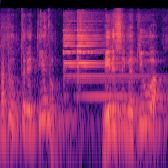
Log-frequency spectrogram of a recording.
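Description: A bright, bell-like notification chime starts suddenly just under a second in and rings for about a second over a man's speech. It is a subscribe-button bell sound effect.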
